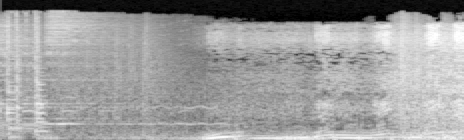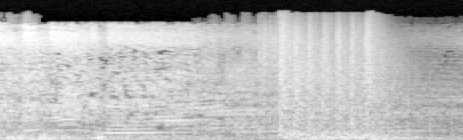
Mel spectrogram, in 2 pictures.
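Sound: racing car engines revving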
